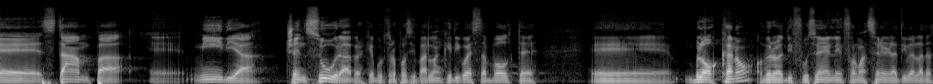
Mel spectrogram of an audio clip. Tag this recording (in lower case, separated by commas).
speech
